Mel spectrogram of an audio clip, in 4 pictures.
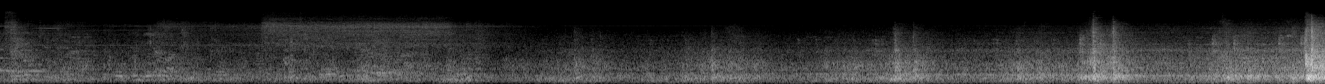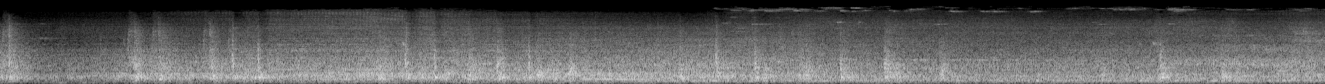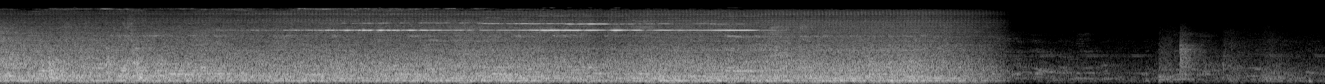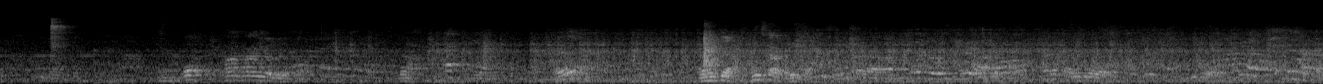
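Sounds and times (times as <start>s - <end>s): train rumbling past: 1.6s - 36.6s
high brake squeal: 24.4s - 36.2s.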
